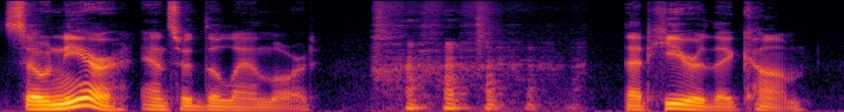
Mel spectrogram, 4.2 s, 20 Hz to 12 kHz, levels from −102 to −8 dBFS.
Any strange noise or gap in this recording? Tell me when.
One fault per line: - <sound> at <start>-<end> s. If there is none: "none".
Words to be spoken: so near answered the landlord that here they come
- laugh at 1.9-3.0 s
